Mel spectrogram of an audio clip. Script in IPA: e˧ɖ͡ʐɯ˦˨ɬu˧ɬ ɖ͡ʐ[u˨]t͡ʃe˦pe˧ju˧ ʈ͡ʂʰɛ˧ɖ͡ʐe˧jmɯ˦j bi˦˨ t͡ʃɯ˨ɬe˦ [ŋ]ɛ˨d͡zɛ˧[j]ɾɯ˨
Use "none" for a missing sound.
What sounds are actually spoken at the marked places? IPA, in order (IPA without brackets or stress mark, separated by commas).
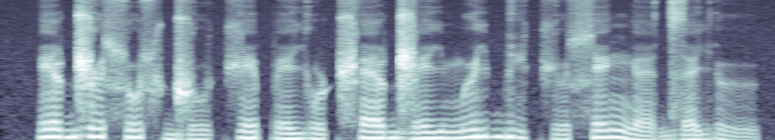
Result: u˨, ŋ, j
